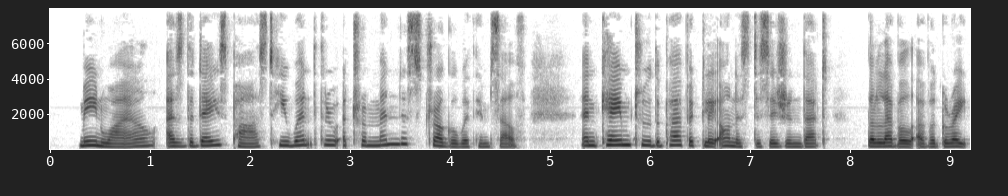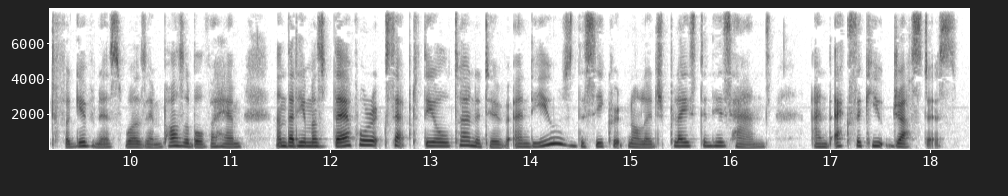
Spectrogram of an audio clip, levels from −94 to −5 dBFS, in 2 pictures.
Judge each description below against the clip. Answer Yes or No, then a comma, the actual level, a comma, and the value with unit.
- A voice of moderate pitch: No, high, 195 Hz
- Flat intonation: No, average, 4.8 semitones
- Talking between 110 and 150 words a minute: No, average, 165 wpm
